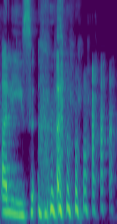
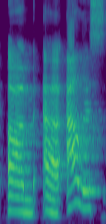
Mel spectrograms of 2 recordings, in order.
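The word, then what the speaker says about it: Alis: it is because I read it as Ali's. You know you're desi when you. Guys, it's spelled A-L-I-S. Ali's. Like multiple Ali's.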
